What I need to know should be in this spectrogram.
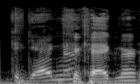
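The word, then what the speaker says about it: Caganer: Okay, how would you pronounce that word? – Cajoner. – Okay, Cajoner or Cagagner? – Cagagner. – It's C-A-G-A-N-E-R.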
